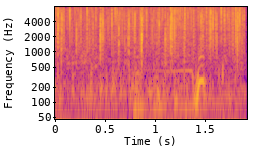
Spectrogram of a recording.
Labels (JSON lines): {"label": "biophony, cascading saw", "recorder": "SoundTrap 600 or HydroMoth"}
